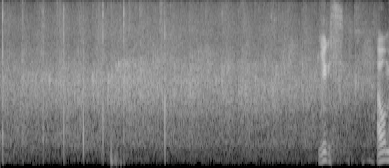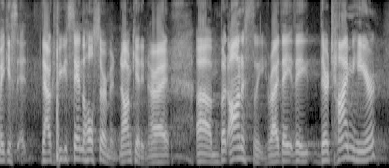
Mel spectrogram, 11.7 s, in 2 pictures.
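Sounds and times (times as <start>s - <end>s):
audience round of applause: 0.0s - 6.1s
speech: 4.8s - 11.6s.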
